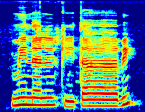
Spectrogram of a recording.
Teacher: تا کے اوپر کھڑی زبر ہے اس لیے اس کو ایک حرکت لمبا ادا کریں گے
